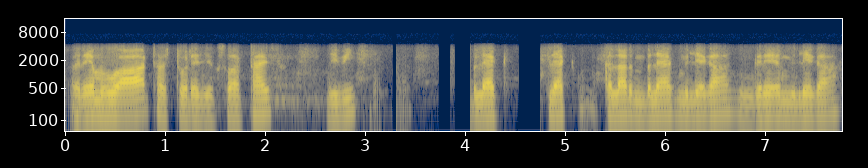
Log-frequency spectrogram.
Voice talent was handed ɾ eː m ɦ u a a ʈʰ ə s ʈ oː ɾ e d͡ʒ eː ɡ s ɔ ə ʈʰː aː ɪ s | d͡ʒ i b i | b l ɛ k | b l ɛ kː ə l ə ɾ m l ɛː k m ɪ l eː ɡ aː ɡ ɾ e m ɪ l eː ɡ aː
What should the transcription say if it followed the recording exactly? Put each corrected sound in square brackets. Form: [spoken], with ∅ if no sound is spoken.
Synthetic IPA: ɾ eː m ɦ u a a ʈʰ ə s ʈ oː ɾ e d͡ʒ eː [k] s ɔ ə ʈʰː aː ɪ s | d͡ʒ i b i | b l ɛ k | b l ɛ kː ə l ə ɾ [b] l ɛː k m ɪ l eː ɡ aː ɡ ɾ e m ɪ l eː ɡ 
